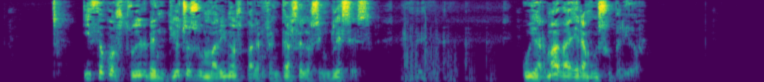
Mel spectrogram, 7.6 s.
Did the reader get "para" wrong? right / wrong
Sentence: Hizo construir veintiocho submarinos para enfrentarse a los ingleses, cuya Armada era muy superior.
right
